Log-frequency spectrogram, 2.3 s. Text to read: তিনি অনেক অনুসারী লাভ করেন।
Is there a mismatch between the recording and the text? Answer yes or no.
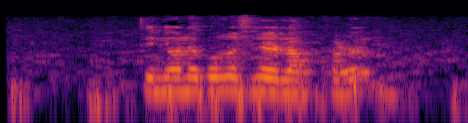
no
